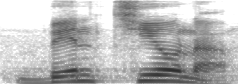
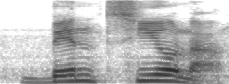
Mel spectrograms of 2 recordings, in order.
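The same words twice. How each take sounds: The two takes are said the same way.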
